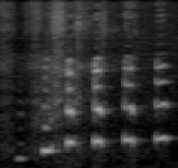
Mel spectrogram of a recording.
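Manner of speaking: high, breathy delighted giggle. Acted. Charmed by her lover's try, a high giggle.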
